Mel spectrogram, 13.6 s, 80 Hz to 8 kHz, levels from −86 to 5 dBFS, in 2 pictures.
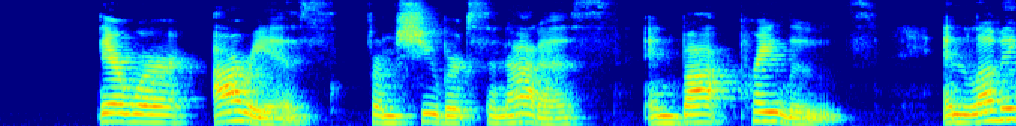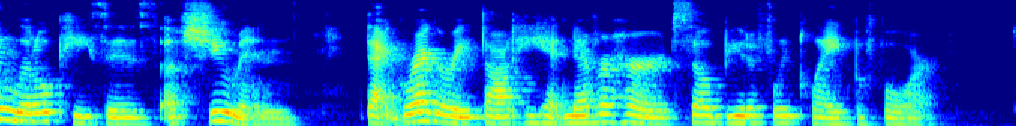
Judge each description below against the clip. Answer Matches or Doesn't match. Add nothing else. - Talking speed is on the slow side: Matches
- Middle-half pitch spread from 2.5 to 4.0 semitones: Matches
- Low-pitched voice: Doesn't match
